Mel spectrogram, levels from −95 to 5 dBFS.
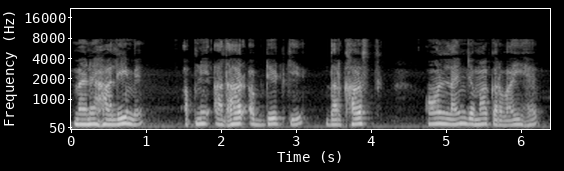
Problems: constant background noise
